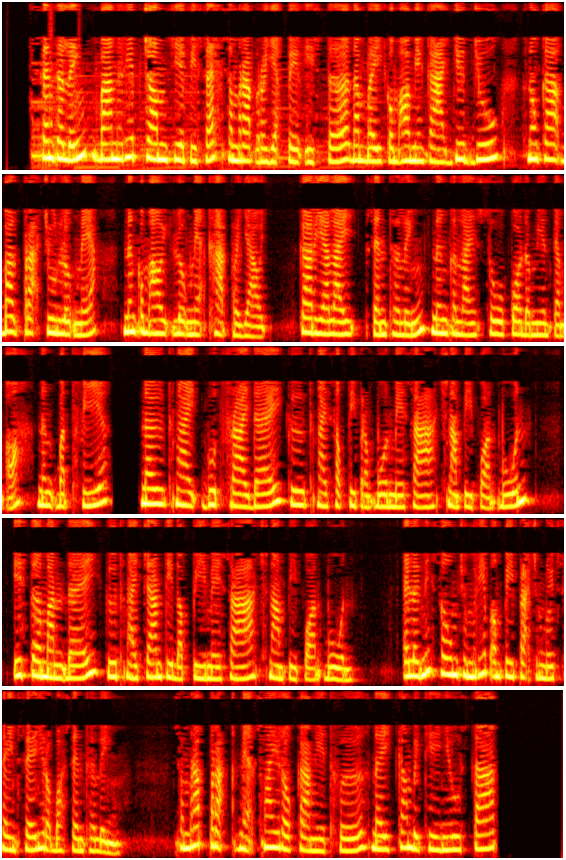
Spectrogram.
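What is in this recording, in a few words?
khmer female voice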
